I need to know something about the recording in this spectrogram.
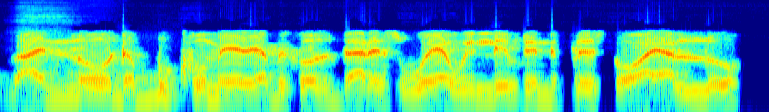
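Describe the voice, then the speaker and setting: Phone-like sound, man, Ghanaian accent, fifties, low voice, casual reminiscing, repeats phrases. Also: little pitch movement, fast talker, dry recording. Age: 50s. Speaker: interview guest, former radio pioneer. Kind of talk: casual reminiscing interview answers. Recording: narrow phone-like line.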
